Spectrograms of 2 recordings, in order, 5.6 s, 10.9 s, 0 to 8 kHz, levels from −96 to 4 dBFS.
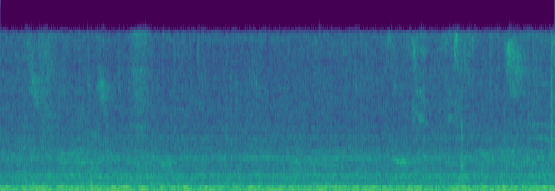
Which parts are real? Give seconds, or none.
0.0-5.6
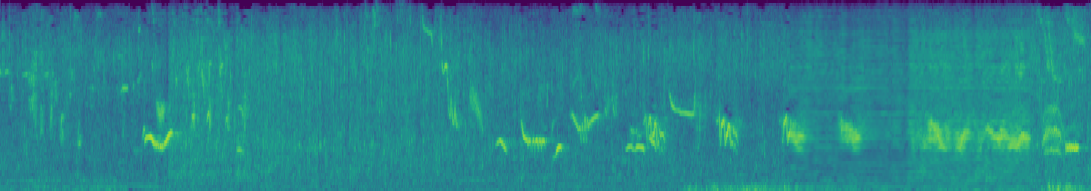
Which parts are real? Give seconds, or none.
0.0-7.9; 10.3-10.9

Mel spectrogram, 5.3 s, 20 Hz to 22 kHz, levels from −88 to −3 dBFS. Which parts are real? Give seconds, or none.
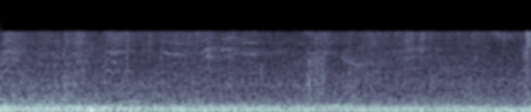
0.0-5.3

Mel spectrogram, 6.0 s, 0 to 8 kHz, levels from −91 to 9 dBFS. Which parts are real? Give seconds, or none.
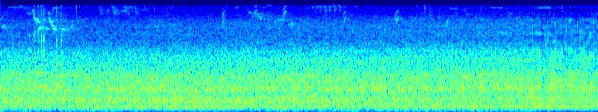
0.0-5.3

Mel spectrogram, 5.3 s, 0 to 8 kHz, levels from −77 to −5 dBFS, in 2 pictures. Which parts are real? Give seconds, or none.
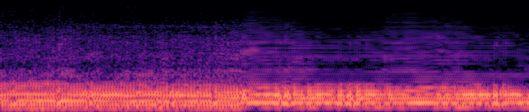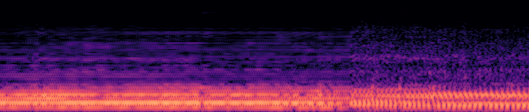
0.0-1.2; 4.4-5.3

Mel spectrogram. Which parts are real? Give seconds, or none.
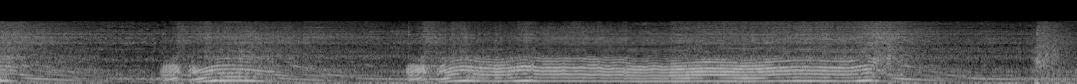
0.0-1.0; 1.6-5.3; 6.7-10.8

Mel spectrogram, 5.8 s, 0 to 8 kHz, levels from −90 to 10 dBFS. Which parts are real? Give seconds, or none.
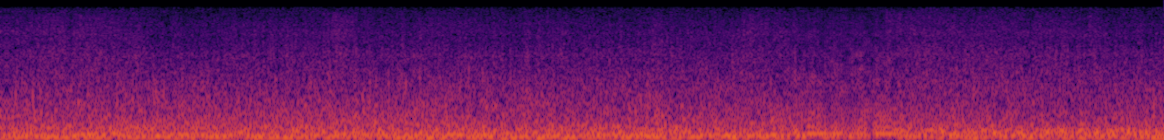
0.0-4.0; 4.5-5.8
